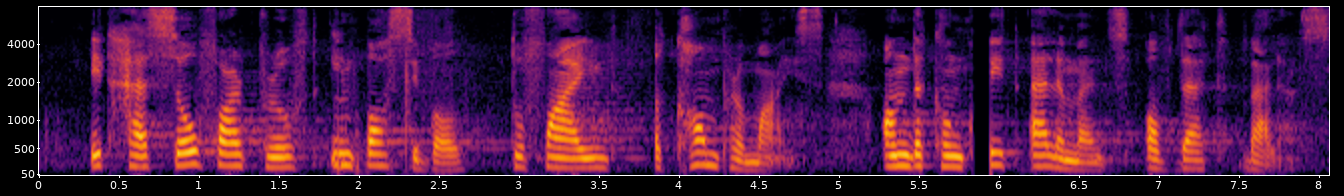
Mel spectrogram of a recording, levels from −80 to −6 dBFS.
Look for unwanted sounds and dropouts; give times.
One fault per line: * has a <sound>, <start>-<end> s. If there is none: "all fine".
* has a dropout, 5.8-5.9 s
